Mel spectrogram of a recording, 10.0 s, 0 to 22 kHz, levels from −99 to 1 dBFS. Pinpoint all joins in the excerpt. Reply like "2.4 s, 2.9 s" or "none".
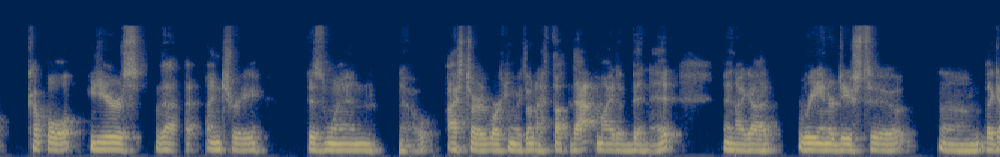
1.5 s, 2.1 s, 4.0 s, 5.3 s, 5.7 s, 7.4 s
